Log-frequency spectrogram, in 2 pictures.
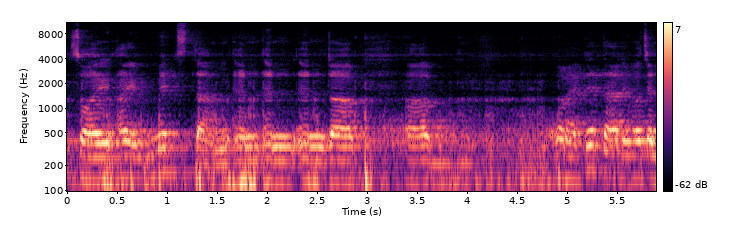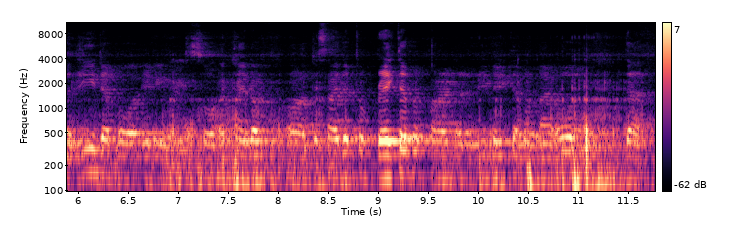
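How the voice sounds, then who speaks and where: A man's voice: medium pitch, steady tone, moderate pace. Hesitant man in an echoey gallery hall. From Bangladesh. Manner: hesitant, many fillers and restarts. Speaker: artist giving a talk. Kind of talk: casual artist talk, answering questions. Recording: echoey hall, noisy room.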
